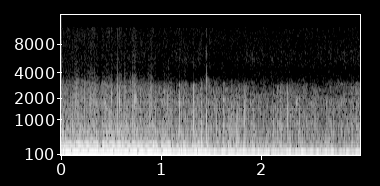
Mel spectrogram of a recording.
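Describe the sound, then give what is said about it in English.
An airplane engine drones steadily in flight on a night with a bright moon, a loud, unbroken low rumble with a heavy humming pitch that holds constant throughout, with no voices. “See, this is certainly a wonderful night for flying.”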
